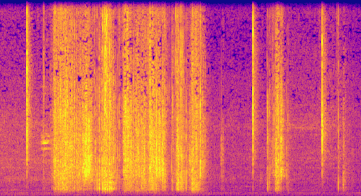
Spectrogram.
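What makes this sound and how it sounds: Hands dig into a pile of small, solid white chalk pieces in a green plastic basin, rubbing and crushing them together. Gritty, crackling crunches swell in dense bursts over the first four seconds, then thin out into sharp, scattered clicks and short scrapes.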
